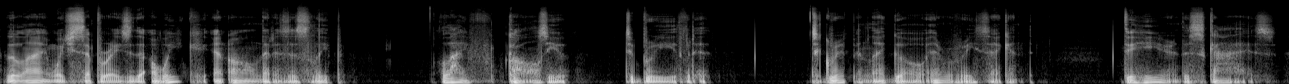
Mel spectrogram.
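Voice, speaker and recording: A man with an extremely low, creaky voice performs an introspective monologue. He moves slowly through short, halting phrases, with dramatic swings in pitch. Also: a little mellow, no echo. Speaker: narrator of own written reflection. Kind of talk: introspective spoken-word monologue.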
